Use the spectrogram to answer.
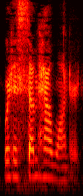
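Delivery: plain reading voice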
